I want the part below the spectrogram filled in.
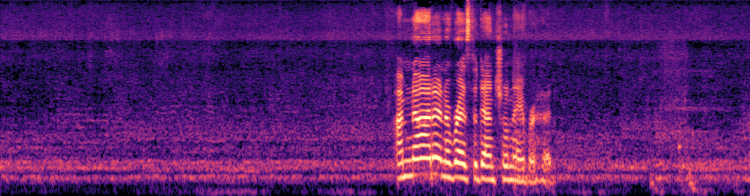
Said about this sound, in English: Africanized bees are unpredictably defensive.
